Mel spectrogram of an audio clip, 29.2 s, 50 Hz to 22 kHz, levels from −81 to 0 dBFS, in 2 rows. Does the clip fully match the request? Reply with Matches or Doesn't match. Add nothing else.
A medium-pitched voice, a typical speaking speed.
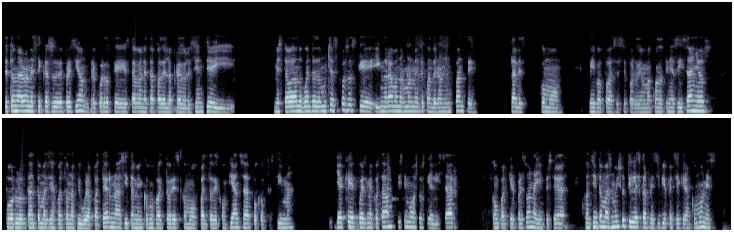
Matches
